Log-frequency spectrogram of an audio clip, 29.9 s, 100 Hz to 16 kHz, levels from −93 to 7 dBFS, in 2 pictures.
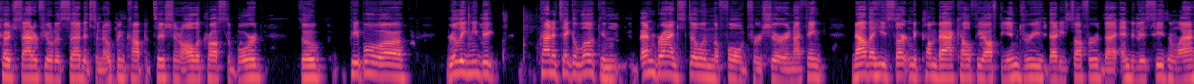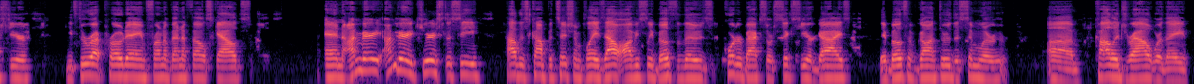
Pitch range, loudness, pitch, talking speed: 140-165 Hz, -24 LUFS, 150 Hz, 195 wpm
